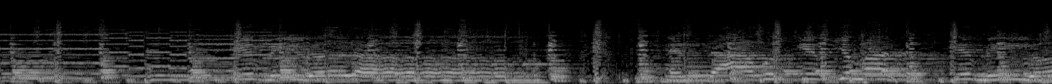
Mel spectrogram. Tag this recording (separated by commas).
Music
